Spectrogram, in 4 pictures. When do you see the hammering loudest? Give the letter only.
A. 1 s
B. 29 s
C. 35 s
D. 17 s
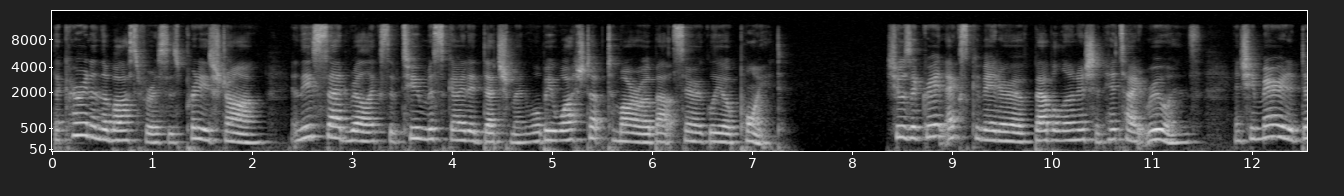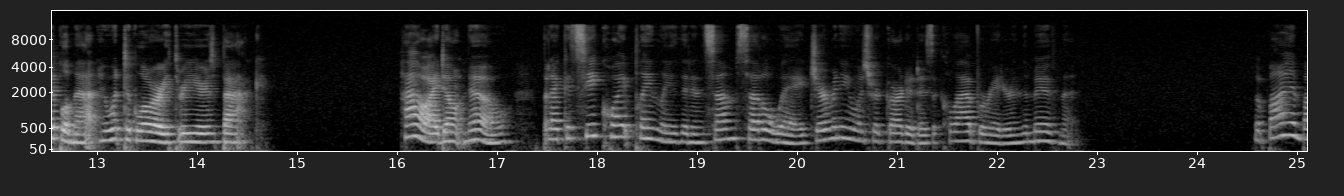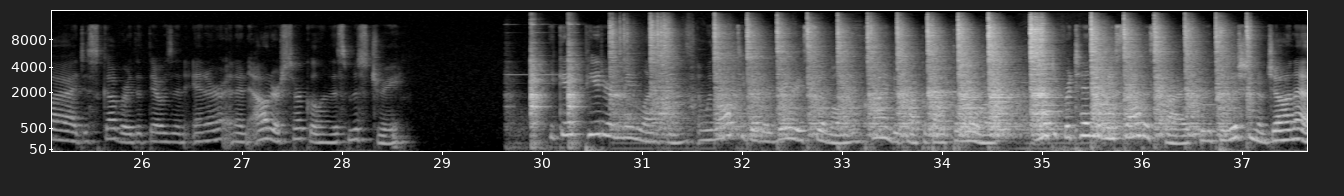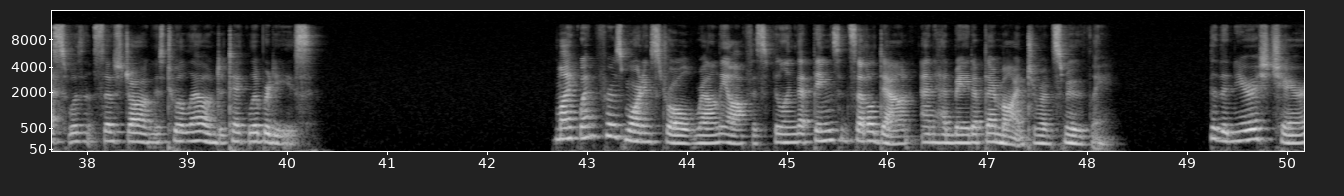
C.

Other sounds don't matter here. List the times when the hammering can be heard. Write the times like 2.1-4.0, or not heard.
29.6-37.1.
